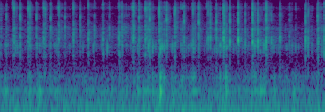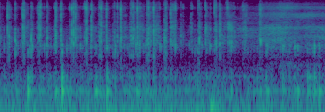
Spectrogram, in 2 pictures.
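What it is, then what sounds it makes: Glossy magazine page tapped and scratched with nails. Long nails tap quickly and scratch on an illustration on an open magazine's glossy paper page. Rapid, dry, bright clicks patter continuously with almost no ring. Toward the end they blur into a smoother, steadier scratching hiss.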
